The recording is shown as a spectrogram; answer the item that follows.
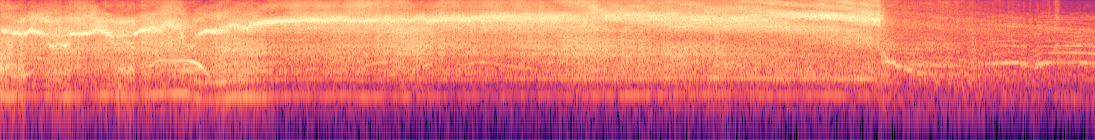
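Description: Diesel pickup truck at full throttle pulling a weight-transfer sled. The engine is held at high, steady revs under load, with a loud high turbo whistle that climbs about two seconds in and then holds. Near the end the engine noise drops off suddenly.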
